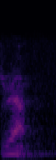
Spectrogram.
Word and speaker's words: jen: In Confucius philosophy, the fundamental virtue of a human being is called Ren, spelled Jen for reasons best known to Chinese scholars. I don't know what they are, but it's pronounced Ren.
